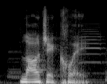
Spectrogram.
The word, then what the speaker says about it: logically: 包括大家在平时讲话的时候呢，我们要注重逻辑，所以有逻辑性的就是 logically。那么这三个单词大家仔细听一下：romantically、 musically、 logically。这里边 k 的发音都是由字母 c 来构成的，所以在这里边的字母 a 呢是不发任何音的。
